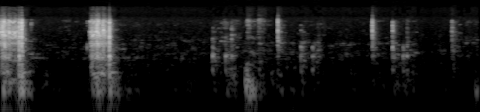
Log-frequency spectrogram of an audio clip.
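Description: A DSLR camera shutter fires twice, about a second apart, taking stop-motion frames. It is followed by a few faint, scattered small clicks and taps.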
